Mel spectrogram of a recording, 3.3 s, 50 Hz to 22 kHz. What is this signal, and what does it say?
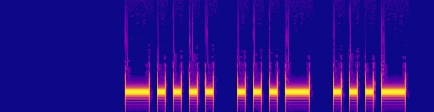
Morse code, heard as a keyed tone, about 20 wpm, 700 Hz. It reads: 6VV
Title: All Cut Numbers - 3-Digit 20wpm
